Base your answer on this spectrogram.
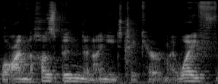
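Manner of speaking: normal talking voice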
